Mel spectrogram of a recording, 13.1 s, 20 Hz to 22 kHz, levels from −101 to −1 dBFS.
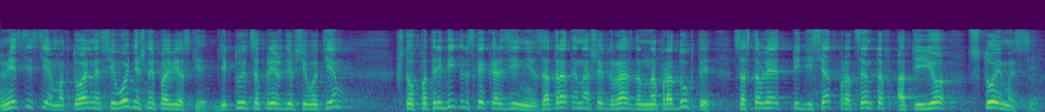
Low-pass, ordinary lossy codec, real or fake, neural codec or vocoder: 7.2 kHz; none; real; none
